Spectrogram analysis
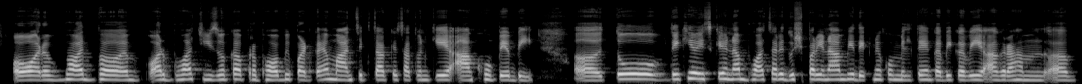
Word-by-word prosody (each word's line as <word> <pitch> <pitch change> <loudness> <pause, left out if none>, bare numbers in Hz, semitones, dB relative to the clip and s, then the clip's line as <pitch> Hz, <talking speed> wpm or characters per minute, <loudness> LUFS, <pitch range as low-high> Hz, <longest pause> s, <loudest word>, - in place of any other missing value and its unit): और 205 +1 +4
बहुत 225 +2 +1
भ 205 -3 +2
और 215 - +2
बहुत 235 +2 0
चीज़ों 220 0 -3
का 235 +2 +2
प्रभाव 220 -3 -1
भी 235 - -2
पड़ता 205 -1 -1
है 235 - 0
मानसिकता 215 0 -1
के 210 +1 -7
साथ 210 -1 -6
उनकी 210 0 0
आँखों 200 +2 0
पे 205 0 +3
भी। 190 -2 -5 0.5
अ, 190 0 +1 0.2
तो 240 -1 +5
देखिए 240 +4 +3
इसके 260 +1 0
ना 240 0 +2
बहुत 220 -1 -2
सारे 240 0 +2
दुष्परिणाम 225 0 0
भी 240 - 0
देखने 225 +1 -3
को 225 +1 -5
मिलते 210 0 -4
हैं 220 - -1
कभी-कभी, 205 0 0
अगर 205 0 0
हम 200 -1 -3
अ, 195 0 -2
215 Hz, 195 wpm, -20 LUFS, 205-230 Hz, 0.5 s, तो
